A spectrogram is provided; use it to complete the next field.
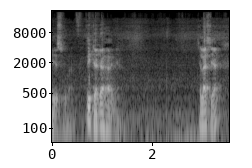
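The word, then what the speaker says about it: ישוע: Jadi kalau dibuka itu kan Yod, Shin, Waf, Ayin. Bacanya Yosua.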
